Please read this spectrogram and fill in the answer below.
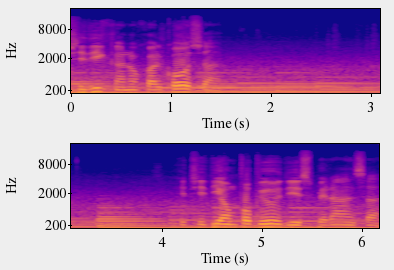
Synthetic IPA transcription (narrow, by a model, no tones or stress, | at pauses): t͡ʃid̪iːkanokwalkɔːza | et͡ʃid̪iːaumpɔpjud̪ispeɾant̪sa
